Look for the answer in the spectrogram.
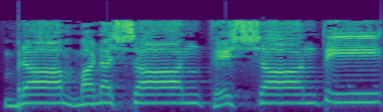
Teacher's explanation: In Brahmana Shanti, T is having a lower intonation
